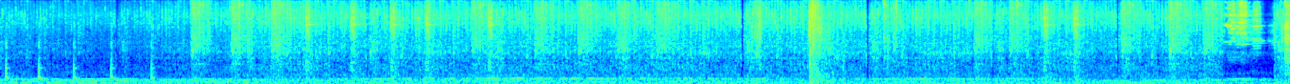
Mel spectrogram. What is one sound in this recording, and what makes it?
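Footsteps clank steadily on a metal grating.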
